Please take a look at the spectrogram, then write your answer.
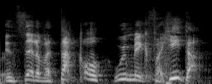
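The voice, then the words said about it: Mock Mexican accent. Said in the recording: “That was the Asian guy making fun of the Mexican people. ... What the fuck accent was that?”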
